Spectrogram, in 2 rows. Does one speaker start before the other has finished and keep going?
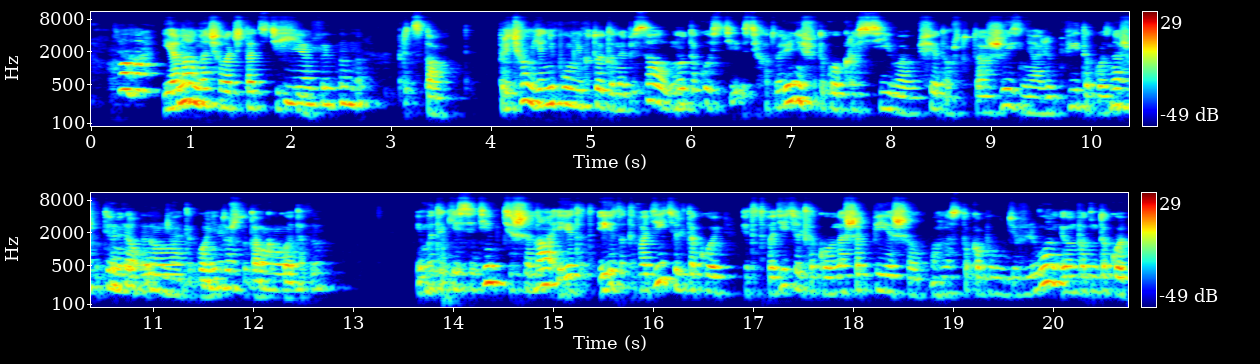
Yes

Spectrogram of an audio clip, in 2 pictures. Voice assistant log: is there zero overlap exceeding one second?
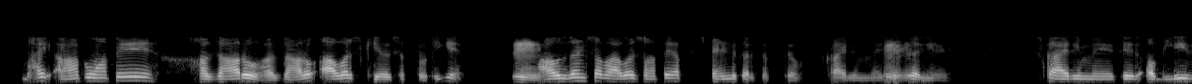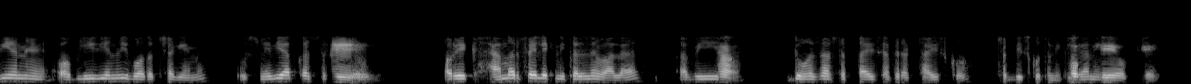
Yes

